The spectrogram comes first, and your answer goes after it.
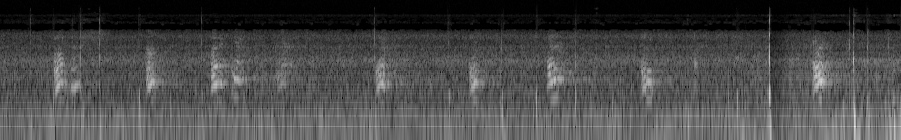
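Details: Finnish Spitz hunting dog treeing a squirrel: a steady run of sharp, ringing barks, roughly one per second, over a constant low rumble of wind or road noise.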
